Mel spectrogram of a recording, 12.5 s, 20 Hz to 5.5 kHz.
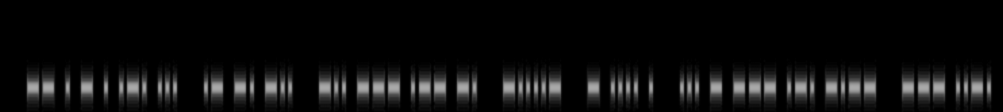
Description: Morse code, heard as a keyed tone, about 25 wpm, 600 Hz. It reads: METERS AND DOWN - THE STORY OF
